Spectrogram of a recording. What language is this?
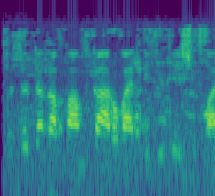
Pashto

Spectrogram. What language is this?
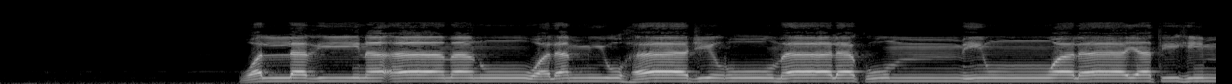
Arabic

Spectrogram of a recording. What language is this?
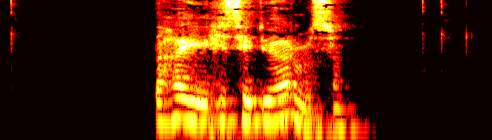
Turkish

